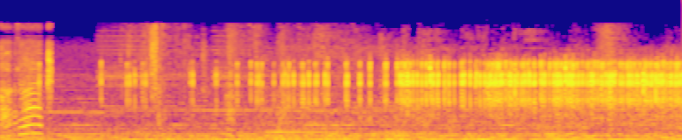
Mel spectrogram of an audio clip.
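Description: An electric energy field crackles and buzzes, growing louder.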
